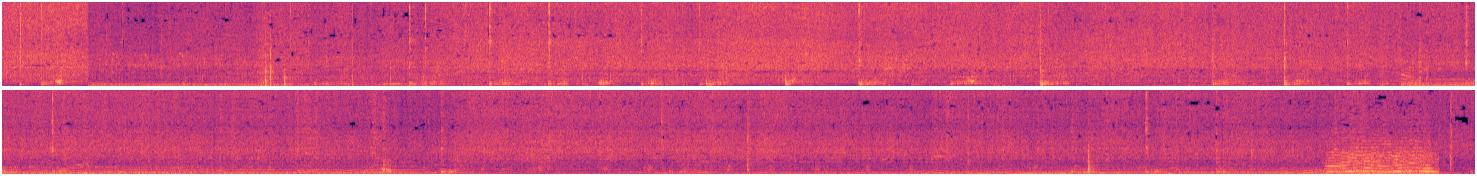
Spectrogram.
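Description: Chicken spare parts and kochu (taro) sizzling as they fry in a metal kadai, while a metal spatula stirs and scrapes the pan, roughly a stroke a second at first. A brief louder sound comes near the end.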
